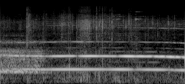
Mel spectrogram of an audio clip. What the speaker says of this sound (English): On cue my rooster crows.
